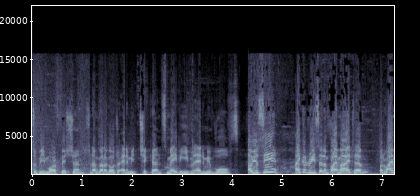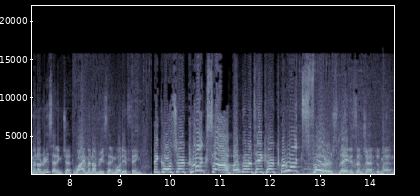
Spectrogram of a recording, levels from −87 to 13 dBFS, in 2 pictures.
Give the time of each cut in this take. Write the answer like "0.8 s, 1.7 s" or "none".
1.2 s, 4.3 s, 9.5 s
